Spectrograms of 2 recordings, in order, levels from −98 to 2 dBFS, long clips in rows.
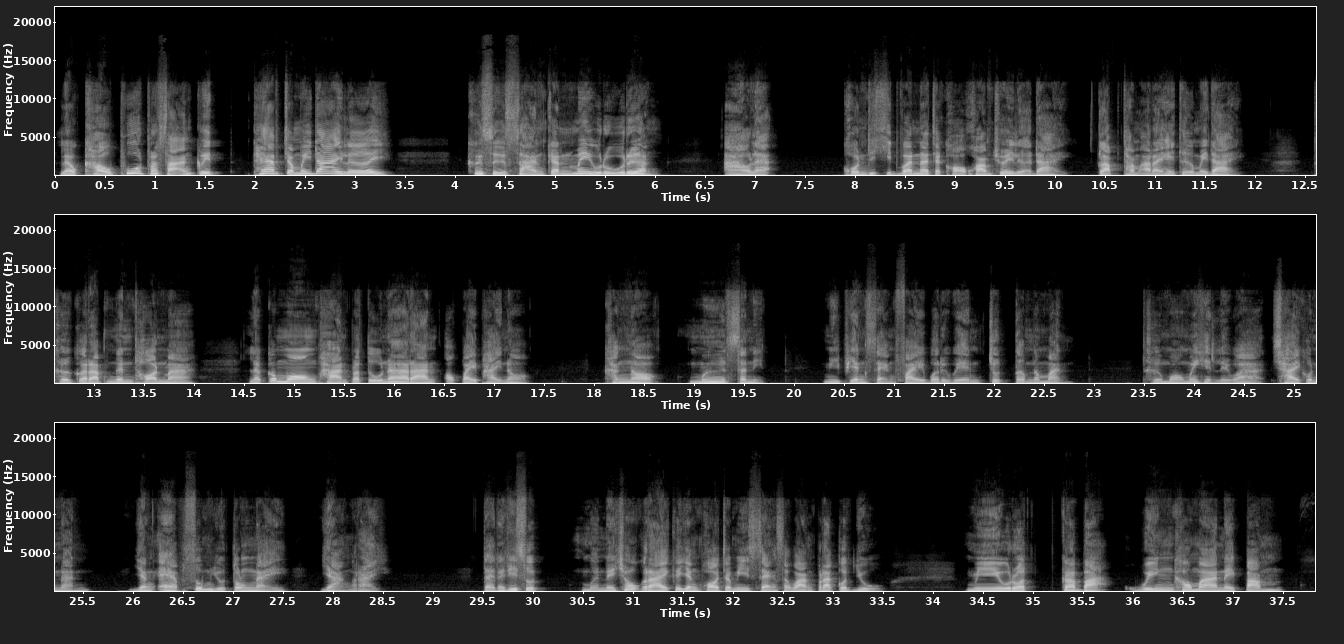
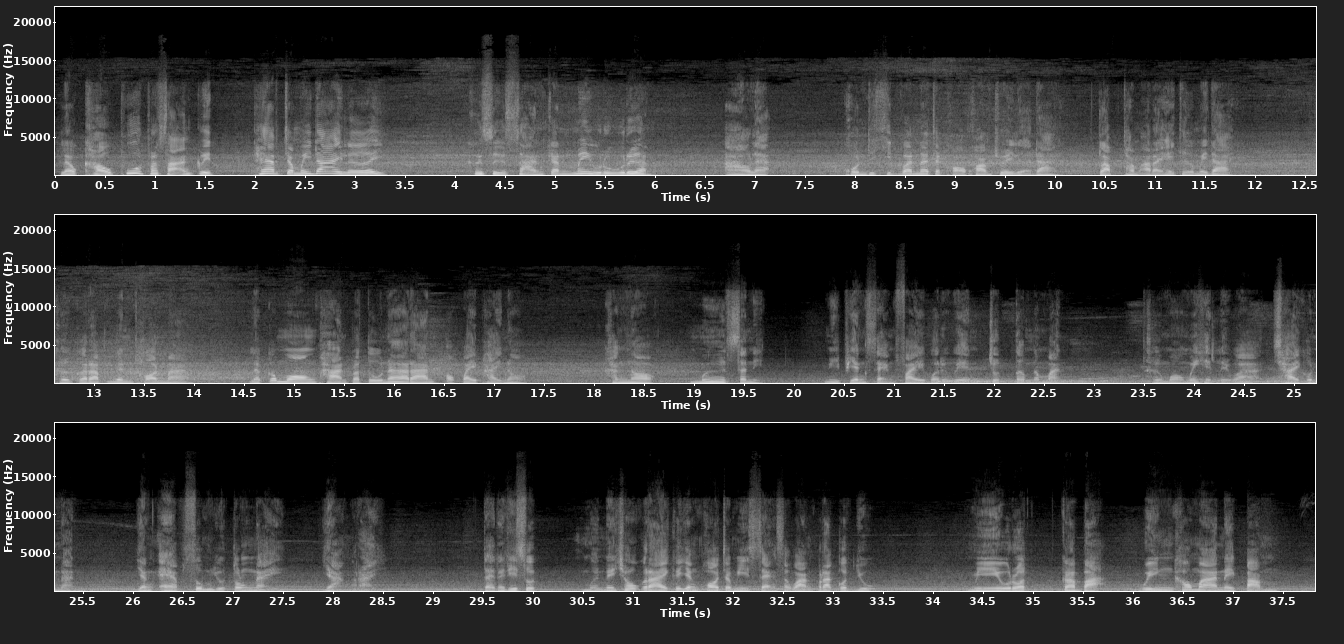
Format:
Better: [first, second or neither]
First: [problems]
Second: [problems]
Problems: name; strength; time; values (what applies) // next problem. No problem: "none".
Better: first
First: none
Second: traffic noise; noticeable; throughout; 10 dB below the speech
